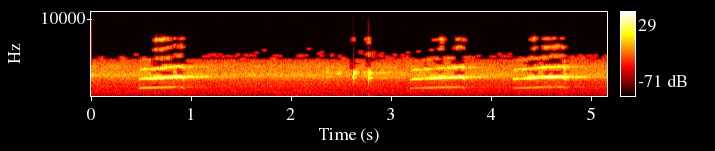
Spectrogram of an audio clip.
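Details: Bald eagle at a northeast Florida nest on a January 2019 evening, with a newcomer adult visiting; three separate thin whistled notes, each about half a second, with a soft click between them.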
